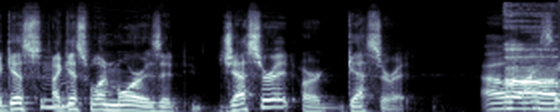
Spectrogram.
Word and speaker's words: Gesserit: Oh, I say RG Benny or soft G? Gesserit. Gesserit, yeah. Benny Gesserit. Benny Gesserit. Yeah. Okay, good. Yeah, all right, yeah. we're all on the same side. No. It's not. No, it's definitely not a hard G.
